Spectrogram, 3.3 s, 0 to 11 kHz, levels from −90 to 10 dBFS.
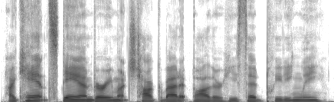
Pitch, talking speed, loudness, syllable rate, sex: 140 Hz, 215 wpm, -19 LUFS, 5.4 syllables/s, female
